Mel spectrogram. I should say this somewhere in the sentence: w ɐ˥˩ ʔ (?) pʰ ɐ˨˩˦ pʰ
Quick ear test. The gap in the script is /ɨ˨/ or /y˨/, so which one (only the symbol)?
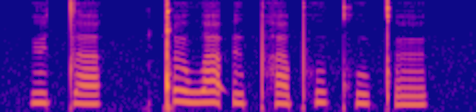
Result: ɨ˨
